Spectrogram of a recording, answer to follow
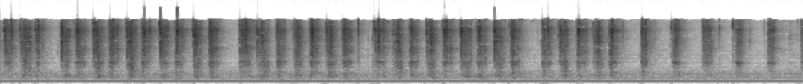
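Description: Hand-twisted pepper mill grinding peppercorns: a long run of crunching ratchet clicks, about four a second, pausing briefly twice.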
